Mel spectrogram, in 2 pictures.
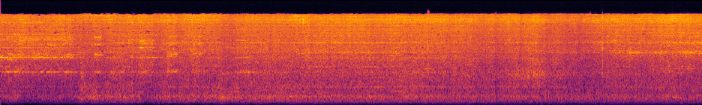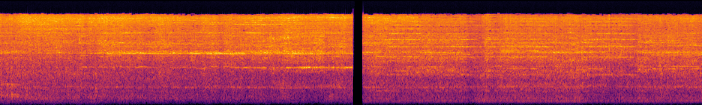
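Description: Loaded freight wagons rolling past on a curving track, their steel wheels squealing against the rails in drawn-out high tones over a steady rumble. The sound breaks off for a split second about three-quarters of the way through.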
